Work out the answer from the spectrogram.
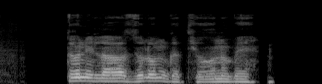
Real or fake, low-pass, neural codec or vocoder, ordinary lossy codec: fake; 10.8 kHz; vocoder, 48 kHz, 128 mel bands, Vocos; AAC, 48 kbps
